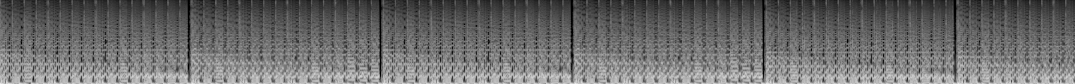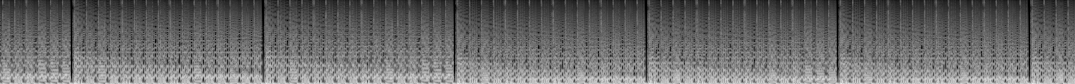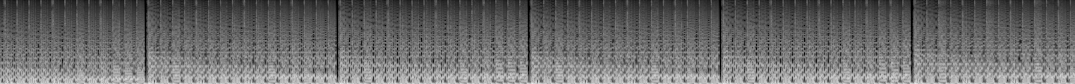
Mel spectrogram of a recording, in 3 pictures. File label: Techno, sid MOS6581R4; Techno 2 second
